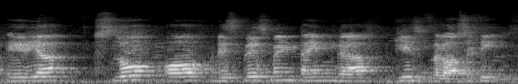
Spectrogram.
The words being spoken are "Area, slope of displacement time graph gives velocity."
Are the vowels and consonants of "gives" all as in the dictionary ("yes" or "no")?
no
